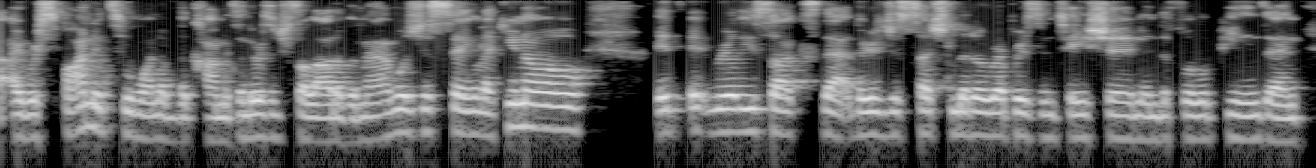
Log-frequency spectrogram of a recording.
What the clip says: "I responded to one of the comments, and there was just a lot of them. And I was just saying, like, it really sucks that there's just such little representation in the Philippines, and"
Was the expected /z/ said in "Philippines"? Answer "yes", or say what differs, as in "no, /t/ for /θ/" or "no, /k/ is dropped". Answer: yes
